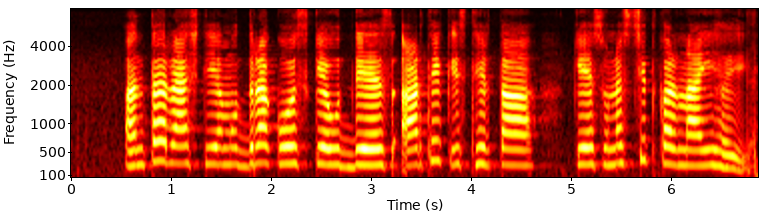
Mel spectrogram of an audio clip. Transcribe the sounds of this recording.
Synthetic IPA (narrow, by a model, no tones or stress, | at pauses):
ənt̪əɾːaʃʈɾijəmud̪ɾakoskeud̪ːesaɾt̪ʰikst̪ʰiɾt̪a | kesunəst͡ʃʰit̪kəɾnaiɦəi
